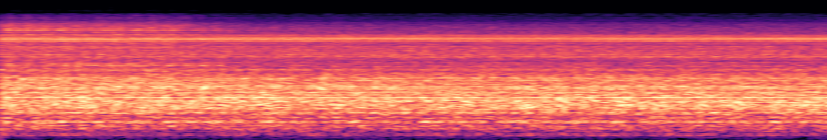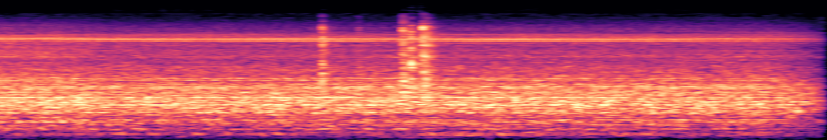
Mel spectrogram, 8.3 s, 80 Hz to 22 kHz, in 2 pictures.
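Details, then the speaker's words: IZh 250 ITV lathe newly reassembled after overhaul, turning a gas-cut bar end for a tailstock centering holder. Steady cutting hiss with a fine thin high-pitched chatter: an insert chipped on the hard gas-cut end. "Ну, не знаю, как звуки на камеру, а мне отчетливо было слышно что-то типа мелкого дробления высокочастотного. Все дело в том, что отрезался этот пруток газорезкой, и на конце я немного запорол пластинку."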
